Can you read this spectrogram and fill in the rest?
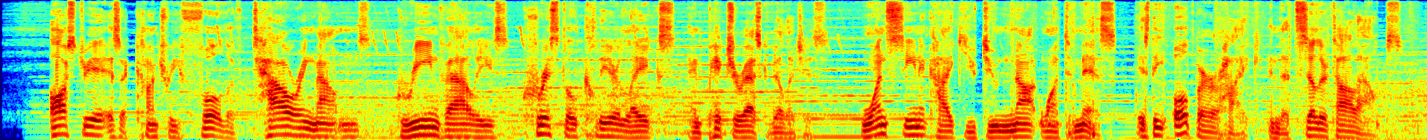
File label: English Narration; Omnivox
